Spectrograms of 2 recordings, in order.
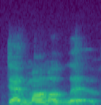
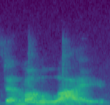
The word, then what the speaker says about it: DeadMomAlive: And I've had people pronounce it um, dead mama live. And I'm like, no, it's dead mom alive.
